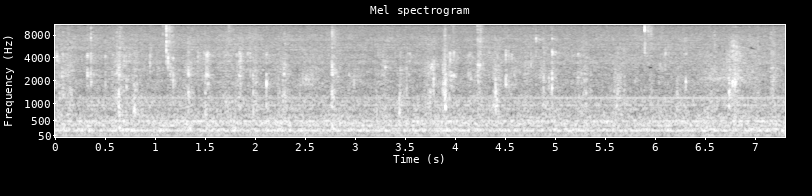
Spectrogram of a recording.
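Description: A person chewing al dente Italian-cut green beans: faint, scattered crunching clicks from the mouth. Under it runs a steady low hum.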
